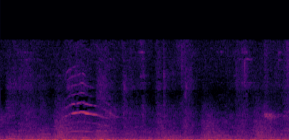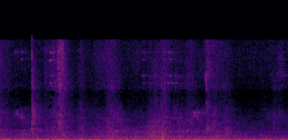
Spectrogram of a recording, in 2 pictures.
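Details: Kittens let out of their cage to run and play; one short, high, thin mew near the start, then steady low rumbling background noise and faint clicks.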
